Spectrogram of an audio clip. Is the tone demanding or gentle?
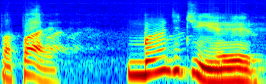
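gentle. It is said in a soft, gentle tone. The son is asking affectionately. The speaker calls it right. "não é assim que ele está falando"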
